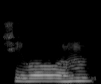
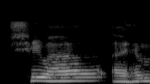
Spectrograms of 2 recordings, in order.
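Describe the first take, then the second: First: शिवोहम loud, with the वो held long; joined long o. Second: शिव अहम slowly, each word apart; two separate words. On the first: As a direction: run शिवोहम into one word on a sustained o. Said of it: "एक साथ". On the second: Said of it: "नहीं कहेंगे". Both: Shown as a demonstration.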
